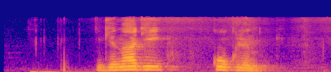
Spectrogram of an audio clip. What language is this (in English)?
Russian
